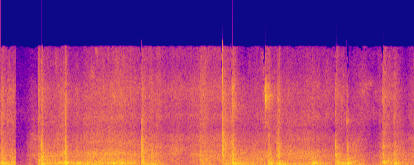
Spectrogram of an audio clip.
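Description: A run of knocks and thuds from feet and a skateboard on a wooden indoor mini ramp.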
